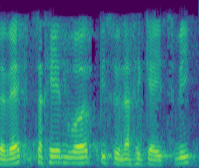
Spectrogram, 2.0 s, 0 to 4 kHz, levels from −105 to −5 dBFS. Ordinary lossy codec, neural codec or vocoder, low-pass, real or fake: AAC, 16 kbps; codec, 16 kHz, 4.8 kbps, FACodec; 3.6 kHz; fake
